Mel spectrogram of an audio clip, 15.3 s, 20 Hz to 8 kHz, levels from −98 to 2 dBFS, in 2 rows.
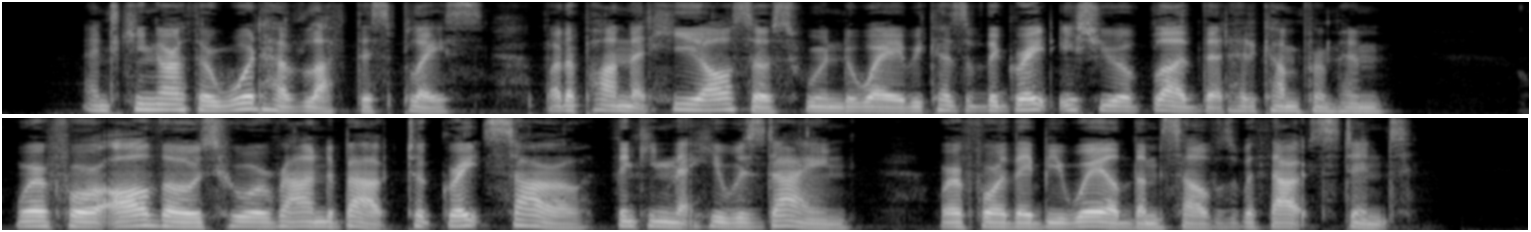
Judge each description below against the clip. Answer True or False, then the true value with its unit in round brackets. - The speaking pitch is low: True (120 Hz)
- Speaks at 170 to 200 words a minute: True (195 wpm)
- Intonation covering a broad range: False (3.4 semitones)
